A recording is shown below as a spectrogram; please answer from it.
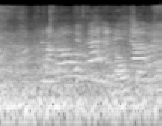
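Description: Children's voices talking and calling out over each other, over a steady low hum.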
